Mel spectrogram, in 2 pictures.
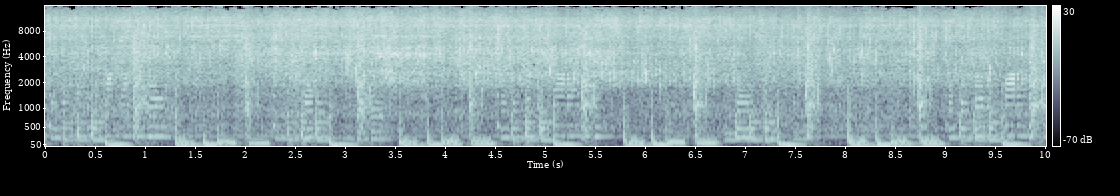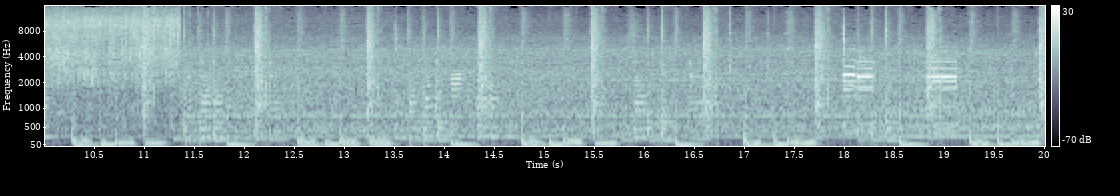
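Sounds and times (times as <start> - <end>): potatoes sizzling in oil: 0.0 - 11.4.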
